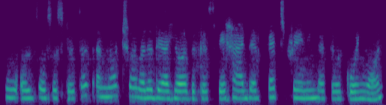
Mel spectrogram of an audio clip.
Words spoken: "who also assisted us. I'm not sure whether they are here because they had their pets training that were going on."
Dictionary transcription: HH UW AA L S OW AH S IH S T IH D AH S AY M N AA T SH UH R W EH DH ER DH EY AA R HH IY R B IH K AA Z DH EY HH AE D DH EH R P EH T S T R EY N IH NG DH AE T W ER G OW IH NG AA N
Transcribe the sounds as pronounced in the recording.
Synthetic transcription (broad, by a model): HH UW AA L S OW S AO S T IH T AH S AY M N AA T SH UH R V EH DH ER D EY AA R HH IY R B IH K AA Z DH EY HH AE D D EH R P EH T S T R EY N IH NG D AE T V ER G OW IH NG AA N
